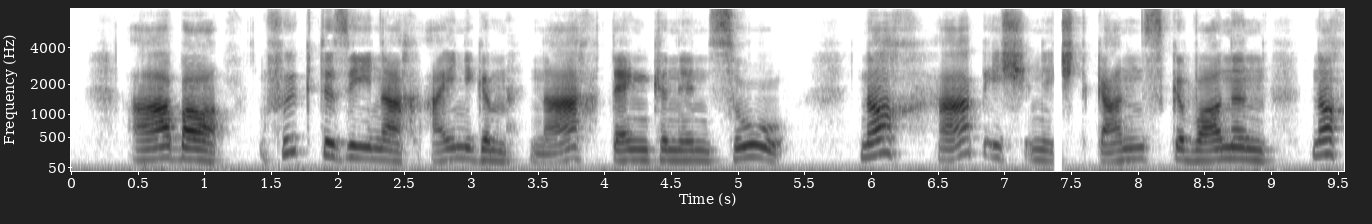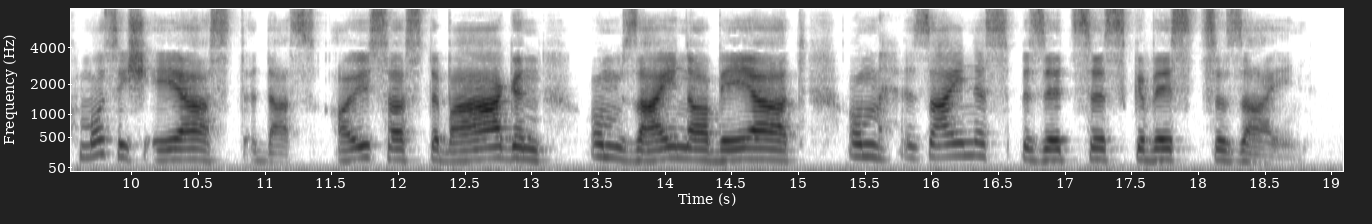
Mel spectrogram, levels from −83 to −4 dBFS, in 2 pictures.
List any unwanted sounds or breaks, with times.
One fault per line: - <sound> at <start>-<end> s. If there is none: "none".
- dropout at 7.4-7.4 s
